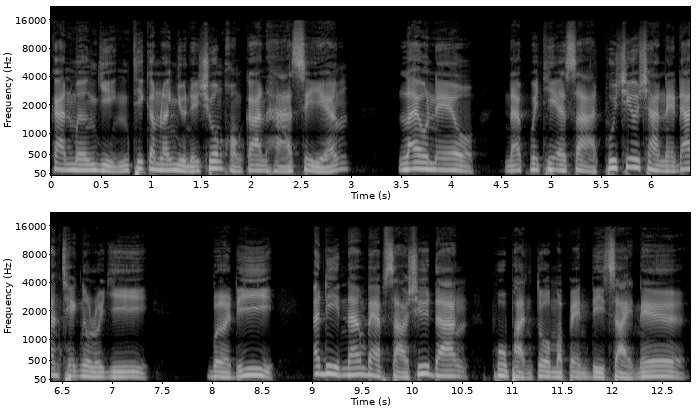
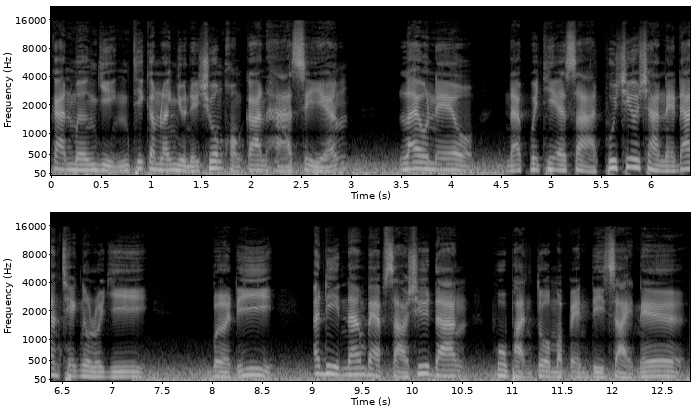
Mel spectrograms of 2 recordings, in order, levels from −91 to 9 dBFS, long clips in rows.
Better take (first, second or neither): first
